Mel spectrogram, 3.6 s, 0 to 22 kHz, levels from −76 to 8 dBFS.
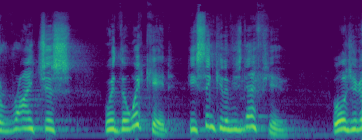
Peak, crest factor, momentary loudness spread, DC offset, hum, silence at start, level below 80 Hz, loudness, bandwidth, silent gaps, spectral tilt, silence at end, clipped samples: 0 dBFS; 14 dB; 10 LU; under 0.1%; none; 0 s; -60 dBFS; -15 LUFS; 16 kHz; none; -3.5 dB/octave; 0 s; under 0.1%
